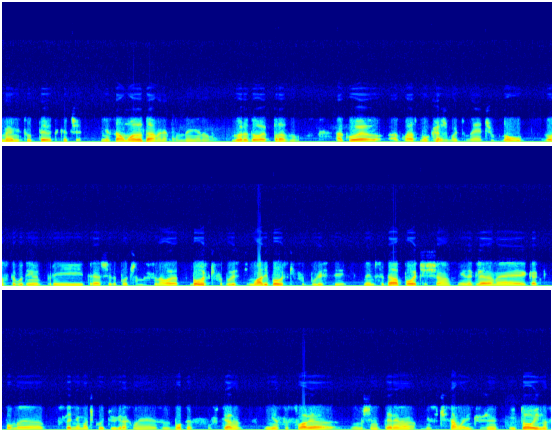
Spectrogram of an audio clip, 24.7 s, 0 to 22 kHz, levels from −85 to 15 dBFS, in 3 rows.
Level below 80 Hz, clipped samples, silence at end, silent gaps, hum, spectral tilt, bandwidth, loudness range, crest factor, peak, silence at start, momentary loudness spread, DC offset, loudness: -62 dBFS; under 0.1%; 0.05 s; none; none; -8 dB/octave; 8 kHz; 5 LU; 20 dB; 0 dBFS; 0 s; 15 LU; 2%; -20 LUFS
